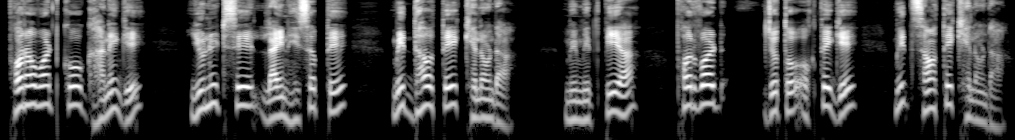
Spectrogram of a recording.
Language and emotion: Santali, neutral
